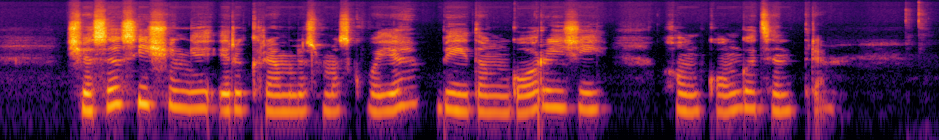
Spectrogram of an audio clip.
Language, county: Lithuanian, Vilnius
